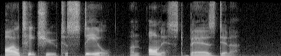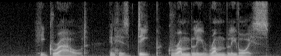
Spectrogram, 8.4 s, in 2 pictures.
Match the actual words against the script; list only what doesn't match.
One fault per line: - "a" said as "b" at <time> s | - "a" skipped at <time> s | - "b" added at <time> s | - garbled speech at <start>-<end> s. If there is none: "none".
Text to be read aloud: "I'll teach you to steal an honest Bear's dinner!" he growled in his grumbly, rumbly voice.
- "deep" added at 6.3 s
